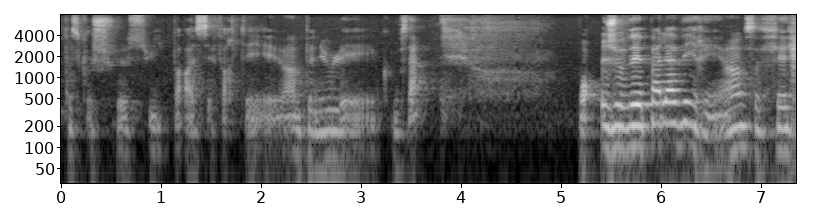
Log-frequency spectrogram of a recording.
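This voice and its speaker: A woman talks off the cuff to her vlog viewers. Her voice sits a little low for a woman and crackles with fry. She is reflective and gently self-deprecating, searching for words as she goes. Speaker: craft vlogger. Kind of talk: casual, unscripted personal vlog chat.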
